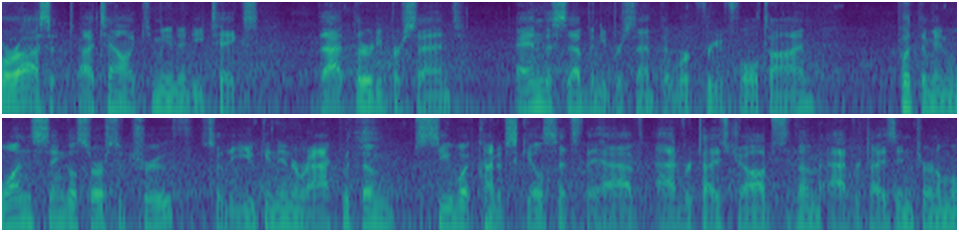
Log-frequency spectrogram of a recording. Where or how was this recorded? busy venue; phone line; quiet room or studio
busy venue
